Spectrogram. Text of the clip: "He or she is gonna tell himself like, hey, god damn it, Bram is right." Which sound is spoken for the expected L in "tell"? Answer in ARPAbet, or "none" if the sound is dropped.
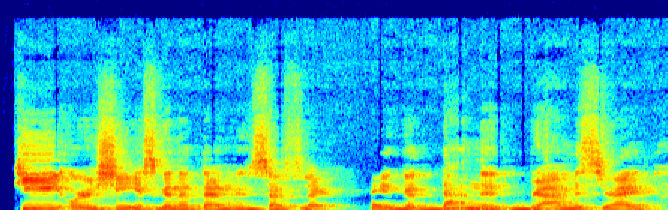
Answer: N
